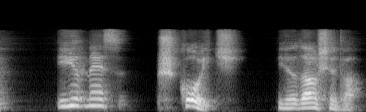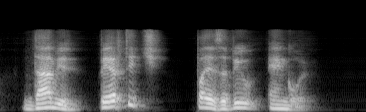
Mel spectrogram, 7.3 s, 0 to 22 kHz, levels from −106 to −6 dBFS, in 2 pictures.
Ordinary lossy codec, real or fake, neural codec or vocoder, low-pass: none; fake; codec, 16 kHz, about 1 kbps, DyCAST, with the encoder's durations; 7.2 kHz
